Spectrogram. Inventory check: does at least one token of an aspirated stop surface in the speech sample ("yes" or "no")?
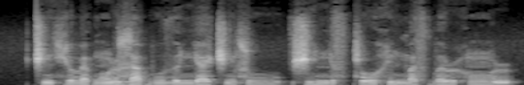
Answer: no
